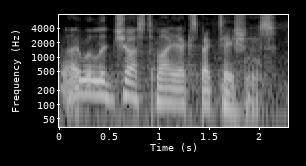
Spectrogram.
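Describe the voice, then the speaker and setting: An actor playing an earnest hero in a video game cutscene, speaking formally and stiffly without contractions. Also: male voice, mid-range voice, sing-song, normal speed, vocal fry, a bit bright, soft background music. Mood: dry.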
